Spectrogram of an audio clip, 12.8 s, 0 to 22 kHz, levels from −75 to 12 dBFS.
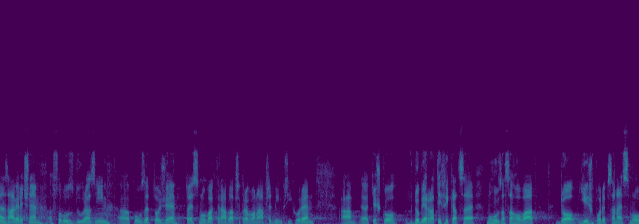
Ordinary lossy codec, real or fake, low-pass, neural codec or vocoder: Opus, 16 kbps; real; 7.2 kHz; none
